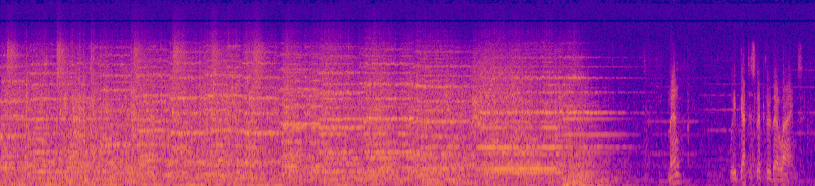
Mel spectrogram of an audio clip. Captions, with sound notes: (horses whinnying) - Men, we’ve got to slip through their lines.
